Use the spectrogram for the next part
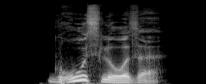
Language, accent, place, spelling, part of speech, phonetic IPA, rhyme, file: German, Germany, Berlin, grußlose, adjective, [ˈɡʁuːsloːzə], -uːsloːzə, De-grußlose.ogg
- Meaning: inflection of grußlos: 1. strong/mixed nominative/accusative feminine singular 2. strong nominative/accusative plural 3. weak nominative all-gender singular 4. weak accusative feminine/neuter singular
